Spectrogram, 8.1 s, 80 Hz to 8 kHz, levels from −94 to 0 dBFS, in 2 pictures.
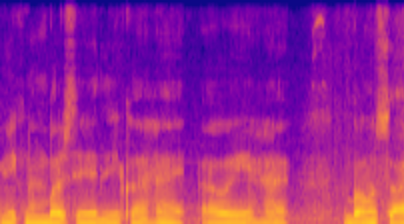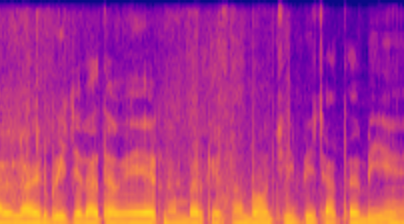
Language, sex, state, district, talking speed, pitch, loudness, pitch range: Chhattisgarhi, male, Chhattisgarh, Sarguja, 155 wpm, 105 Hz, -16 LUFS, 105-110 Hz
